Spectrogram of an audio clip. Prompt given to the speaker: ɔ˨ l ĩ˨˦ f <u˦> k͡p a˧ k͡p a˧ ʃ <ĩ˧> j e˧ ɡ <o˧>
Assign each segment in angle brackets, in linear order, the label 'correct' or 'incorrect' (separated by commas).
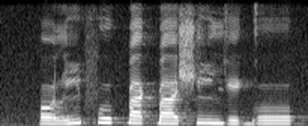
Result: incorrect, correct, incorrect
